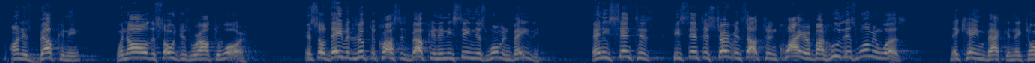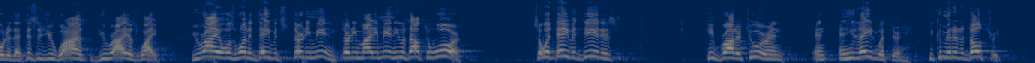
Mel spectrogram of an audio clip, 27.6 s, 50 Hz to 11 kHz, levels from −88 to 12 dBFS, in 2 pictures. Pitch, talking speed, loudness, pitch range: 245 Hz, 190 wpm, -41 LUFS, 205-270 Hz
